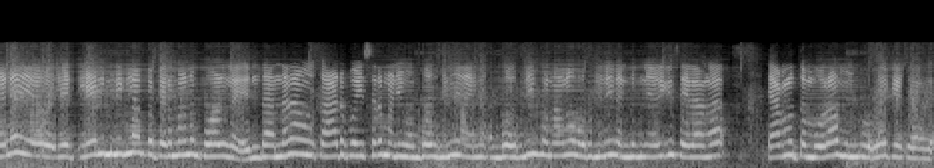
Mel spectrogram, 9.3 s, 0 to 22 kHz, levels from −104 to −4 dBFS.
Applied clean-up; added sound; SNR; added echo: neural separator model SepFormer DNS4.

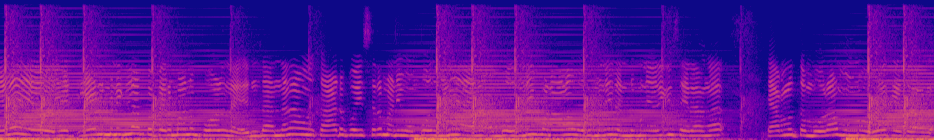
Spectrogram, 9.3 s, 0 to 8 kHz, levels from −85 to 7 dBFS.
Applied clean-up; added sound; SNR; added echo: none; Clapping; -2 dB; reverberation time 0.3 s.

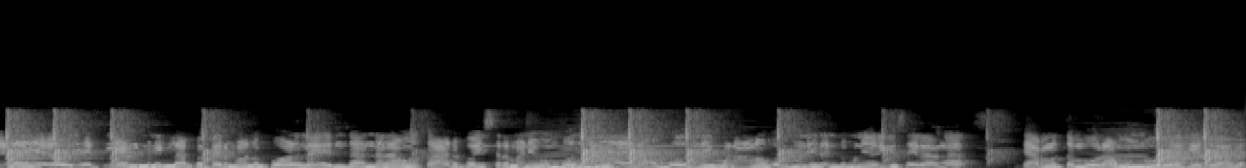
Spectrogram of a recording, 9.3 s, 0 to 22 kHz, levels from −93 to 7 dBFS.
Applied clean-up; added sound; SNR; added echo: classical method WPE with log-MMSE.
